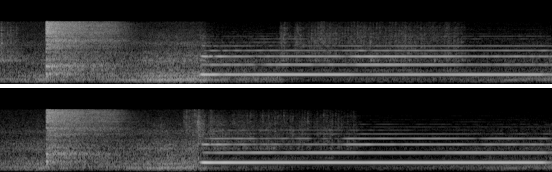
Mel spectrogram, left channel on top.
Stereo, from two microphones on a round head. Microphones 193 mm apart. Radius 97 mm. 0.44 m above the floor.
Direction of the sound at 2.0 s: 35° left (ahead or behind).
